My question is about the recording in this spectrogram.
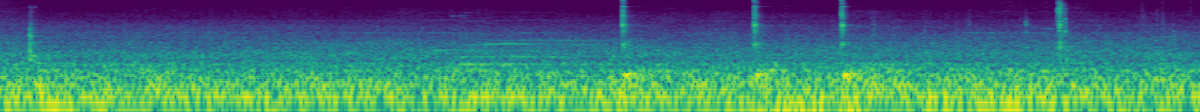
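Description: Torque wrench clicking on the brake backing-plate nuts as they come up to torque: a handful of sharp single clicks, mostly in the second half, over a steady low hum.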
